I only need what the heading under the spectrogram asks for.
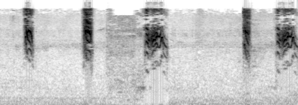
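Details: Female double-collared seedeater call used to get the male going: five piercing high chips in four seconds, two of them drawn out and scratchier, otherwise quiet.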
